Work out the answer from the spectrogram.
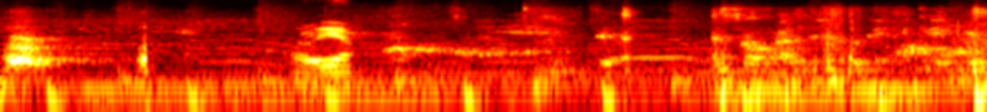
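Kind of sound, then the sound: animal, dog barking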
